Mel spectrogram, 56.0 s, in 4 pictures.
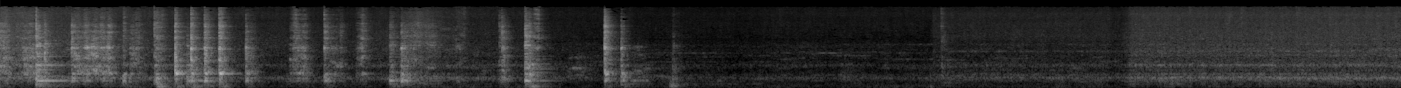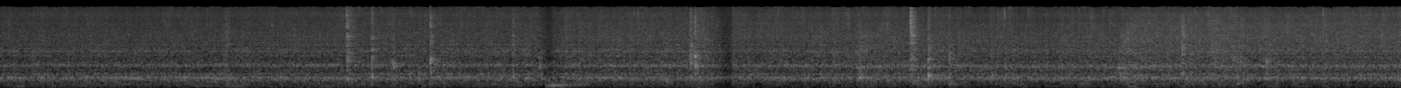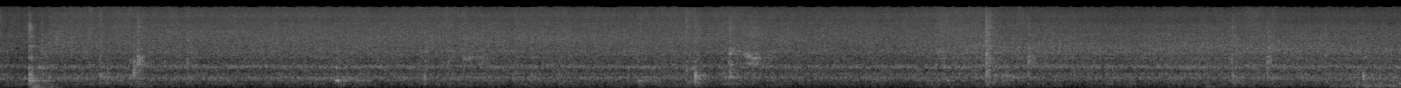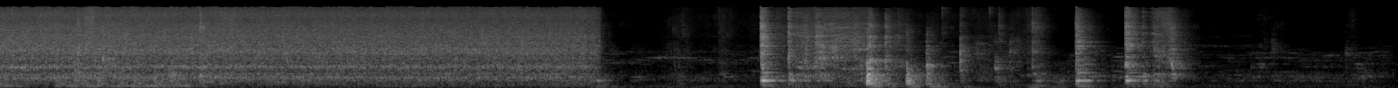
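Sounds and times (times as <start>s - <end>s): spatula scraping a pot: 0.0s - 4.8s, 49.7s - 51.1s, 53.3s - 54.0s
chicken sizzling in a pot: 0.0s - 48.2s, 49.6s - 54.0s.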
